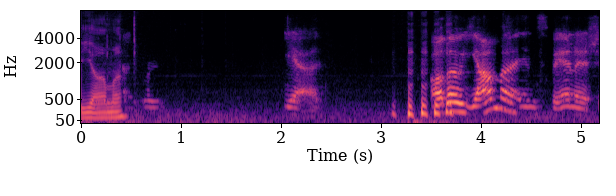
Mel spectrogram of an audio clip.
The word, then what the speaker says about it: llama: l there's two l's this is like spanish pronunciation where two l's is a y sound they say that's that works right like llama is actually yama yeah although yama in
